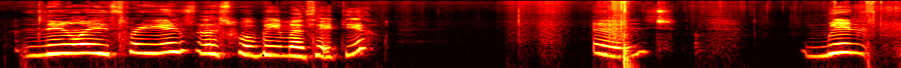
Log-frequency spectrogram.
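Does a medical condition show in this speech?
Yes: cerebral palsy.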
